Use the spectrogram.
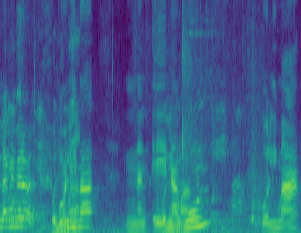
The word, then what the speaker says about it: Polimá: Polimá, acento en la A.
